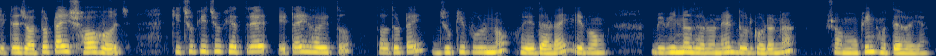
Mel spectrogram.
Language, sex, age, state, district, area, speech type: Bengali, female, 18-30, West Bengal, North 24 Parganas, rural, spontaneous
